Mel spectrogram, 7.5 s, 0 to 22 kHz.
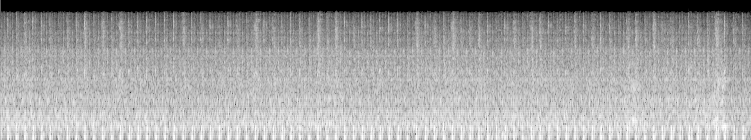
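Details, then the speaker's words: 1973 112 tractor, Kohler K301 single-cylinder, after head gasket replacement and valve adjustment (8 and 17), warmed up after about 15 minutes' running, throttled up: fast even beat, about three and a half firings a second, crisp, no misses; normal running. "I'd say it does pretty good."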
